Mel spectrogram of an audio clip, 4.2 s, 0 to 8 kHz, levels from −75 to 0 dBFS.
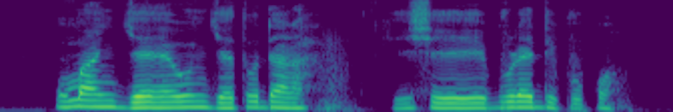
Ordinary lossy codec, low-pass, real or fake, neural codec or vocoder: none; none; real; none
